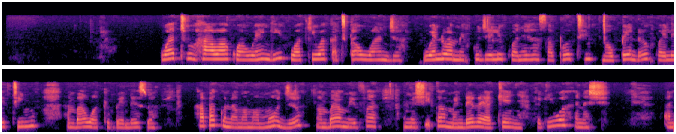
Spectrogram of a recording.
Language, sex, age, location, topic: Swahili, female, 25-35, Nakuru, government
